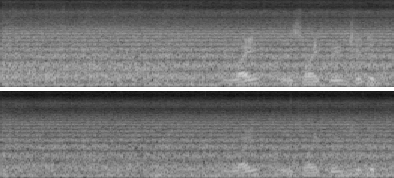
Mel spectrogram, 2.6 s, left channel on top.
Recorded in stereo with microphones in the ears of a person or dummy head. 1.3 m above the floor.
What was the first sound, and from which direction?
A fan, 25° left (ahead or behind).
